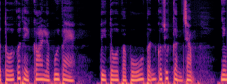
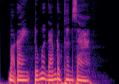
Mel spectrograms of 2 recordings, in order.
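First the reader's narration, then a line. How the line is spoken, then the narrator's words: Sighing. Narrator (Vietnamese): tôi thở dài nói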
